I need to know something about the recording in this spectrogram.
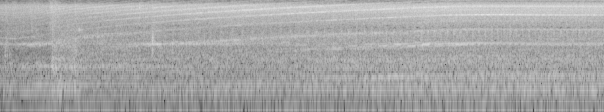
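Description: A washing machine drum hums and rumbles steadily.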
